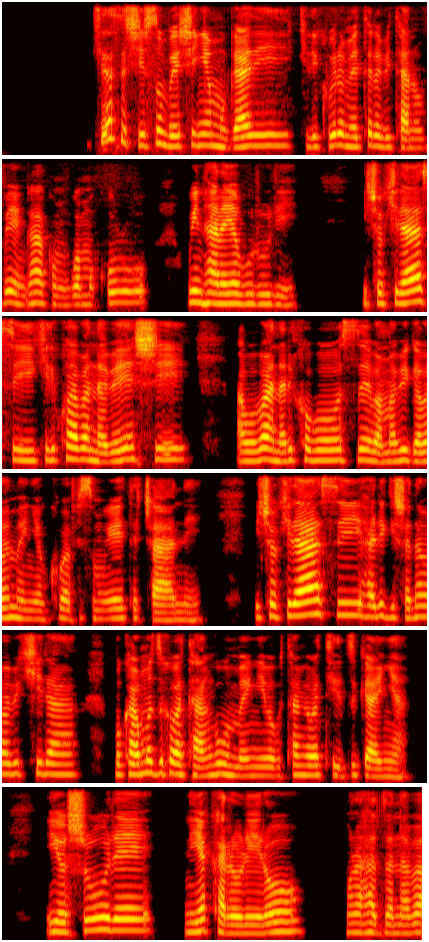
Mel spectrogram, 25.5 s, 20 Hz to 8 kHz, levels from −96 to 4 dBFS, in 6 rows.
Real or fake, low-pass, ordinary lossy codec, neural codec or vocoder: real; 7.2 kHz; Opus, 64 kbps; none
